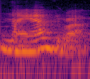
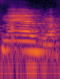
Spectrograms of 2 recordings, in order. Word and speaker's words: Niagara: one place and and I was very confused that she said Niagara uh this is how I learned that it's Niagara Falls and not Niagara and in Poland in Polish it's Niagra Fall only one fall I think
